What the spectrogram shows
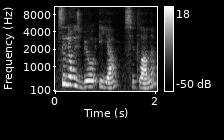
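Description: A Russian teacher whose first language is Russian gives a slow, clear lesson in French, explaining patiently step by step. Her voice is fairly high, a little mellow, and animated, at a moderate pace.

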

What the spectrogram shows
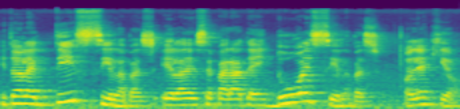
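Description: A woman's voice: medium pitch, animated, fairly quick, a little hiss or hum. A young adult woman teaching children grammar, stretching words out syllable by syllable in a patient, explanatory way. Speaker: primary school teacher. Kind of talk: online grammar lesson for children. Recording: echoey room.

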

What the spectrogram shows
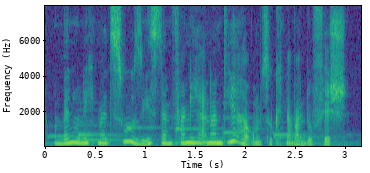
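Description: A woman's voice: a little high, lively intonation, quick pace, creaky, dark tone, soft background music. A woman voicing a sassy, hungry young female wolf who talks in a huffy, proud way. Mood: cheeky. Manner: huffy and proud, then pleading.

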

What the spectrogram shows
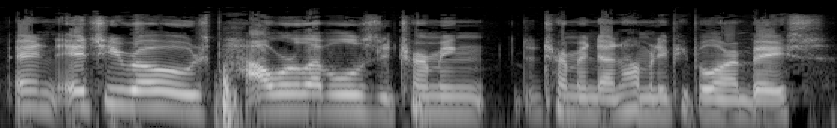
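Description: A man's voice: fairly high pitch, fast talker, background noise. A man casually commentating his own baseball video game play, rambling and joking at himself with lots of fillers. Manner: rambling, self-mocking, hesitant with fillers. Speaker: gameplay commentator.

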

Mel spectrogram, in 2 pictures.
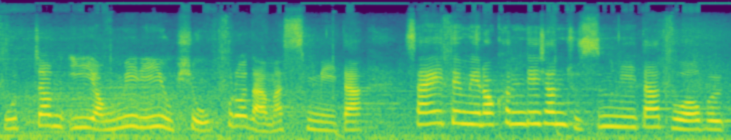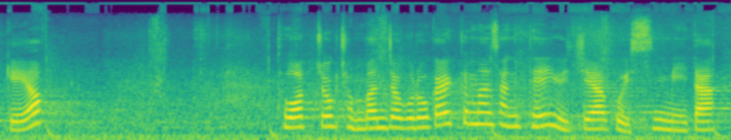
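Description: High-voiced female car dealership presenter, polite and orderly scripted walkaround, music underneath. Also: animated, normal speed. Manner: polite, orderly inspection patter. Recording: music behind the voice. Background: background music.

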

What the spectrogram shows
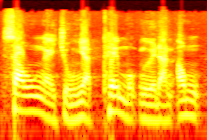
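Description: His voice on the low side and a little mellow, a man in his sixties talks a little fast while co-hosting a morning news show. He explains stories chattily with asides, using a lapel mic in a TV studio.

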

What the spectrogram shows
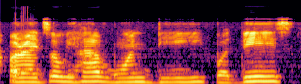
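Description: Slow-talking Nigerian woman, dramatic streamer. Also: mid-range voice, no room sound, distant mic, poor audio. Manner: dramatic, expressive, chatty. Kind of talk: game stream commentary.

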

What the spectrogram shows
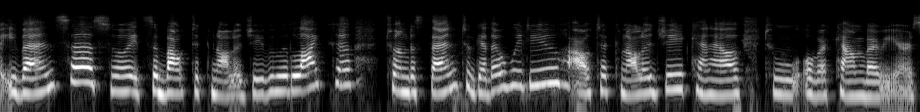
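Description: Woman host on a video call; halting delivery, slightly high pitch, dull lo-fi audio. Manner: hesitant, many pauses and fillers. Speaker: interviewer. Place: indoors at home. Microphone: headphones on a video call.

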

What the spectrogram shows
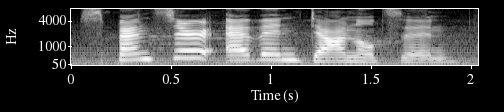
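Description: A woman reading graduates' names at an outdoor graduation ceremony, announcing each one deliberately. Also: high-pitched, big pitch swings, sharp tone, a little hiss or hum. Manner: deliberate, lilting name announcing. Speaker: graduation name reader. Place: outdoor stadium ceremony over PA.

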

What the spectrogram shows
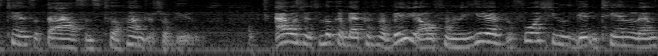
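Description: A woman's voice: sits low, a bit bright. A middle-aged woman rambling casually to her viewers over a meal, telling stories in a homely chat. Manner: rambling storytelling, addresses viewers as y'all. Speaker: mukbang vlogger. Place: small indoor dining room. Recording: distant mic, faint background noise.

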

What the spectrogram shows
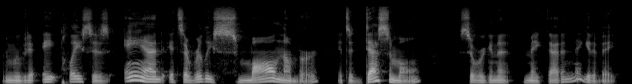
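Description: Low-voiced casual chemistry teacher. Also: male voice. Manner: casual, playful explaining with a loose, chatty delivery. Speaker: chemistry instructor. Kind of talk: recorded math lecture.

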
